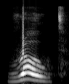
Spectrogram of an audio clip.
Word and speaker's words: wrote: lot of practice Illinois wrote wrote so the missing letter is W wrote identified in silent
